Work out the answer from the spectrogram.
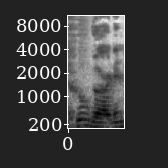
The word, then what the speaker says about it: Hoegaarden: the whole garden or the Hoegaarden as I should be pronouncing it but that's I mean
